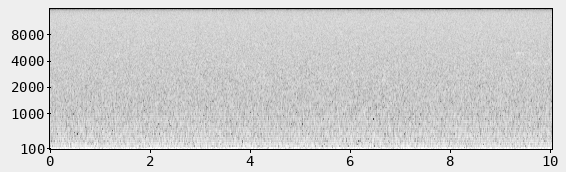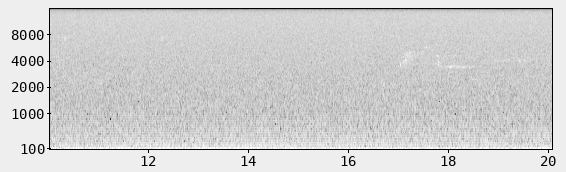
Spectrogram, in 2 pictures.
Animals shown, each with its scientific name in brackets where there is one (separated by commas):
Red-winged Blackbird (Agelaius phoeniceus), Eastern Wood-Pewee (Contopus virens)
